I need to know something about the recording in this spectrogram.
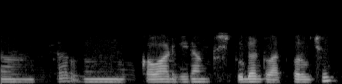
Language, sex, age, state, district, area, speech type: Gujarati, male, 18-30, Gujarat, Ahmedabad, rural, conversation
